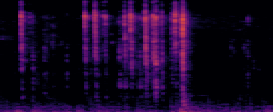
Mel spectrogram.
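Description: Rapid clicking on a computer keyboard while writing Unity code for a first-person controller, uneven bursts of close, crisp keystrokes with short pauses between, no voices.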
